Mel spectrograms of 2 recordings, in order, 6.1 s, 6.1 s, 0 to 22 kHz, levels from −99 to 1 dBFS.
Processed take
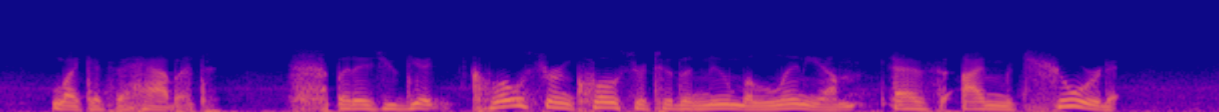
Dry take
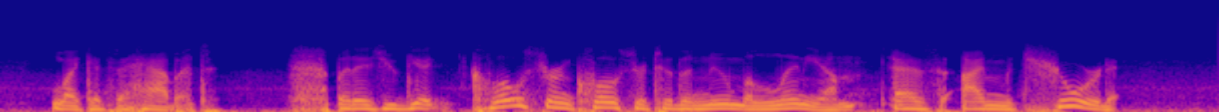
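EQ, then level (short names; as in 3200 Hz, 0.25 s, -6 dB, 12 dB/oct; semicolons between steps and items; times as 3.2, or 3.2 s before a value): bell 69 Hz -7 dB 1.3 oct; low shelf 200 Hz -11 dB; high shelf 2200 Hz -11.5 dB; -4.5 dB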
